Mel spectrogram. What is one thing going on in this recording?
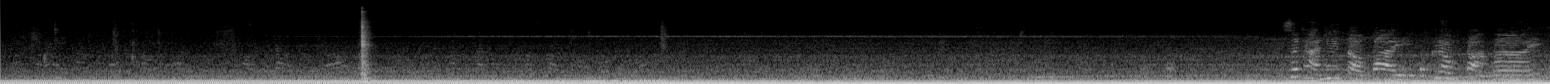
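A train rolls into the station with a deep rumble.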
